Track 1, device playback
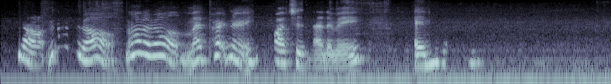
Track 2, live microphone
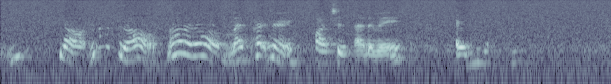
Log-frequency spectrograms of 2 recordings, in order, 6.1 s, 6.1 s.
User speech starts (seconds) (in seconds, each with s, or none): none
